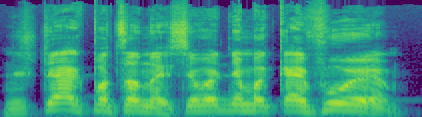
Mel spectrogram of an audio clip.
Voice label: mutter; Escape from Tarkov; scav5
